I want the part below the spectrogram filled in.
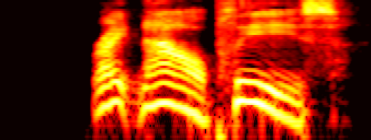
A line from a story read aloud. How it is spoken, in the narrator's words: Ansel exclaimed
